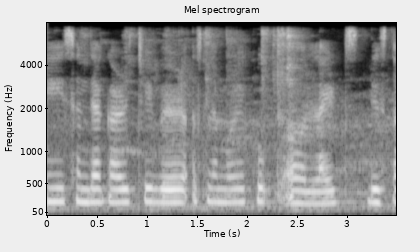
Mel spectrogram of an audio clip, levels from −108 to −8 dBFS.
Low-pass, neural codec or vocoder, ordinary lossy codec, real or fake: 7.2 kHz; none; none; real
